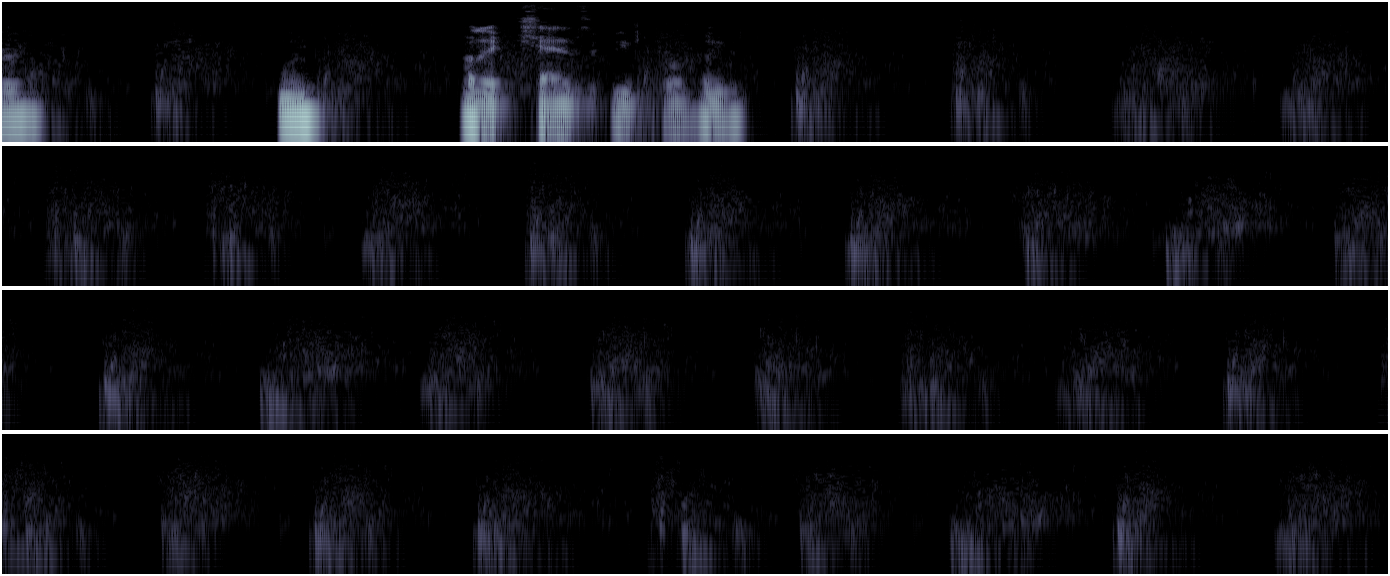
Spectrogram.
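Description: A small boat's oars splash rhythmically through water.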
